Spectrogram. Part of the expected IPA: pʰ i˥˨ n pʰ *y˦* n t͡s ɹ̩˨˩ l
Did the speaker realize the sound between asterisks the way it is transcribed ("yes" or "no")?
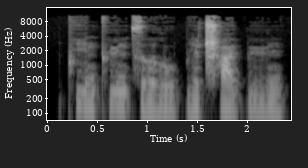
yes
